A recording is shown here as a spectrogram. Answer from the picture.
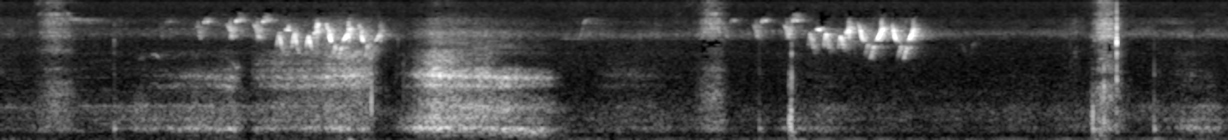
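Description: A songbird singing two quick runs of high, falling notes a few seconds apart. There is a brief louder rustle about three seconds in and a few soft knocks, in a quiet forest.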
